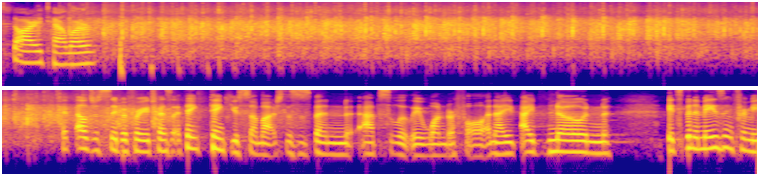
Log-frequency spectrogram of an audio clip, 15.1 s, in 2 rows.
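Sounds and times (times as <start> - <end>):
audience applause: 0.0 - 9.4
speech: 0.1 - 1.0, 8.2 - 15.0.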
